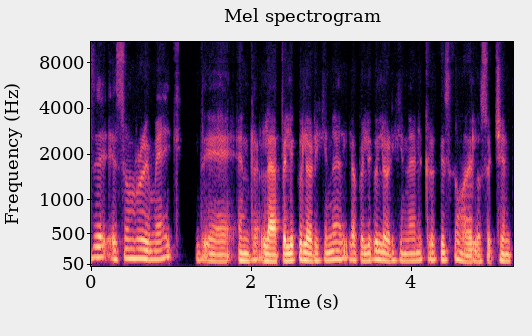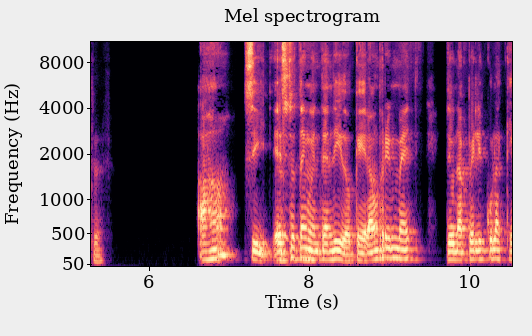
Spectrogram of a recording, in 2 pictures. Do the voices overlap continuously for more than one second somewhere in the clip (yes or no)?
no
